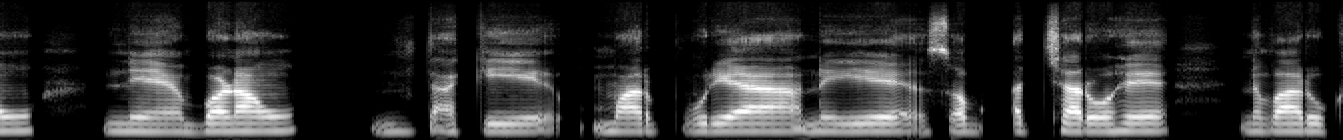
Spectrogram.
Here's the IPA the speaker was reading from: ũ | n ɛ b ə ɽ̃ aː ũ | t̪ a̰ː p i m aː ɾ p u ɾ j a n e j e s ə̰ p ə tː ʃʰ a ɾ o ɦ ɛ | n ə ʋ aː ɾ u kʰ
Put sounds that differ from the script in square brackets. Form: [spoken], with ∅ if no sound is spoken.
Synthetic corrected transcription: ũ | n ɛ b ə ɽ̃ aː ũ | t̪ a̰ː [k] i m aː ɾ p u ɾ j a n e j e s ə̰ [b] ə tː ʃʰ a ɾ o ɦ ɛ | n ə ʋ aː ɾ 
